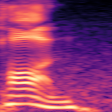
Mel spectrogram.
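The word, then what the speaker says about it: はん: San, sometimes pronounced Han. It's the same thing as San.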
